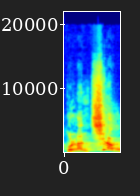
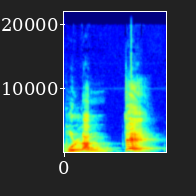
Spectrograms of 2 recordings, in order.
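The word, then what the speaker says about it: volante: 자 그냥 포트가 아니에요 브라질 포르투갈어에서 볼란 치라고 발음을 해요 요건 수비형 미드필더가 맞아요 근데 스펠링이 똑같은데 스페인어 거에서는 볼란 때 볼란 때라고 발음을 하는데 이건 수비형 미드필더가 아니에요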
